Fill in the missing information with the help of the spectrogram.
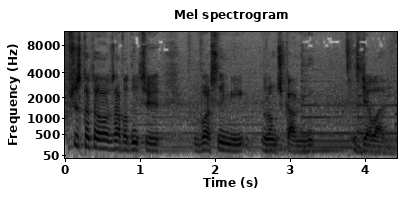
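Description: An older man gives an informal interview. His voice sits at an average pitch and he talks conversationally, with music clearly playing behind him. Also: lively intonation, a little slow. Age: 60s. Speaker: veteran amateur kayaker.

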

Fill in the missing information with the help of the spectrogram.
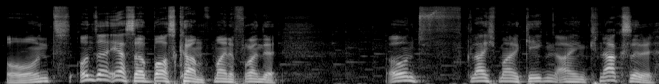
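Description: A young man talks his way through a video game, chatty and excitable, often muttering to himself. His voice sits at an ordinary pitch, and faint game music plays behind him. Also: slow pace. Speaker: gaming let's-player. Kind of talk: casual gameplay commentary.

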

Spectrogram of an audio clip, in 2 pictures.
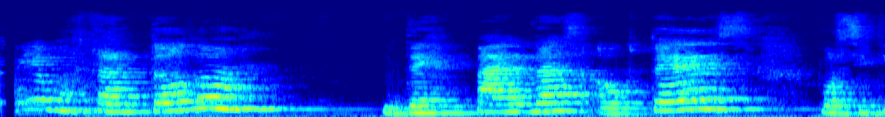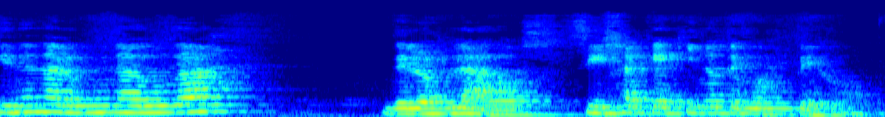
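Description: A woman's voice: on the high side, animated, a little slow, noisy background. A woman teaching a dance class, counting steps and giving cues in a room with no mirror. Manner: counts steps aloud and switches between Spanish and English. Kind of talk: online dance class instruction. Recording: roomy echo, mic far off.

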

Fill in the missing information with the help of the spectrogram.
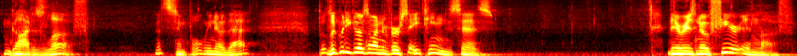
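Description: A man preaching a sermon as pastor, animated and conversational, putting questions to the congregation. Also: fairly high pitch, normal speed, pauses often, breathy edge. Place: church.

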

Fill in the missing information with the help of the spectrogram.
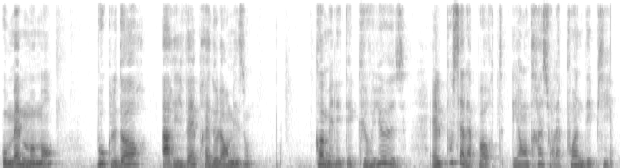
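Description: Lady reading a kids fairy tale, lively voice going up and down, lowish. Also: unhurried. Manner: expressive, animated storytelling. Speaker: storyteller. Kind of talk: children's story reading.

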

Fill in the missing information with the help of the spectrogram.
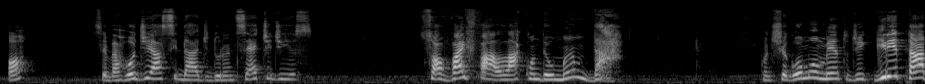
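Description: A woman's voice: fairly high pitch, slightly rough. A woman missionary preaching a fervent sermon, speaking straight to her listeners and calling them sister. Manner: rising to shouted prayer.

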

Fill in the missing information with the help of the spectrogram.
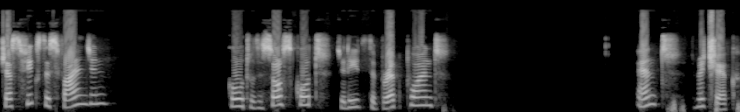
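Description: Woman, screencast narrator, even instructional read, dry close mic. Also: a little high, takes it slowly, long pauses, no room sound, rough recording. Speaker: software tutorial presenter.

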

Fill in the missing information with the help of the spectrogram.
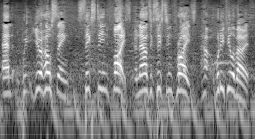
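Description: A man in his twenties working as an on-site event interviewer, phrasing things in a somewhat halting way. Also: very high voice, sharp tone, soft background music. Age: 20s. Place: large event hall by a stage, indoors. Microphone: handheld interview mic.

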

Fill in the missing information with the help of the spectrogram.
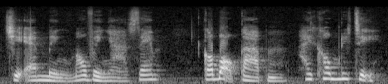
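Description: A woman's voice: medium pitch, lively intonation, breathy edge. A woman reading as a flustered young sister-in-law. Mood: alarmed. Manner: alarmed, hurried.

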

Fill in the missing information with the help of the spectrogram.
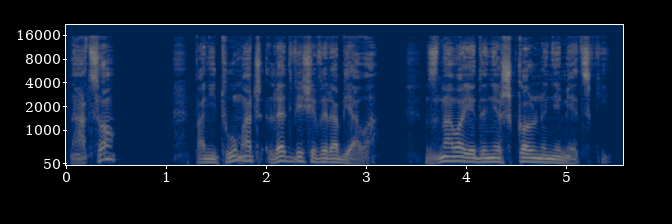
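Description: A male audiobook narrator tells the story with lively, animated pitch. The recording is dry and close, with no room sound. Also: moderate pace, no room sound. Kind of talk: scripted narration.

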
